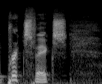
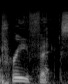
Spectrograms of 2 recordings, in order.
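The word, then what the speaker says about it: prix fixe: and we went to a Pricks fix um which you know is where all the courses are laid out prefix oh prefix sorry well it's spelled prick fix I understand how it's spelled um so anyway we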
